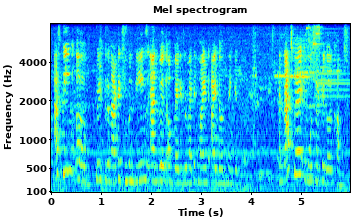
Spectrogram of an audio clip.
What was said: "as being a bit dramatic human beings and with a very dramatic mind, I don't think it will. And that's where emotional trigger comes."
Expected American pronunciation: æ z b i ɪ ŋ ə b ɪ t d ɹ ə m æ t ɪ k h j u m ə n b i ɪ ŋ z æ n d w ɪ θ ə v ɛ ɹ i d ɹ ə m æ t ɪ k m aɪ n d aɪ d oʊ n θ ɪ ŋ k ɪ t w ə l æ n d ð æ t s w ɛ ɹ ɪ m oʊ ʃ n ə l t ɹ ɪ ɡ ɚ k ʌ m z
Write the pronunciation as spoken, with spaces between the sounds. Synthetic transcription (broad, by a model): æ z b i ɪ ŋ ə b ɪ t d ɹ ə m æ t ɪ k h j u m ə n b i ɪ ŋ z æ n d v ɪ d ə v ɛ ɹ i d ɹ ə m æ t ɪ k m aɪ n d aɪ d oʊ n t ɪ ŋ k ɪ t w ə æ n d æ t s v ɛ ɹ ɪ m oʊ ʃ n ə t ɪ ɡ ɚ k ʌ m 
